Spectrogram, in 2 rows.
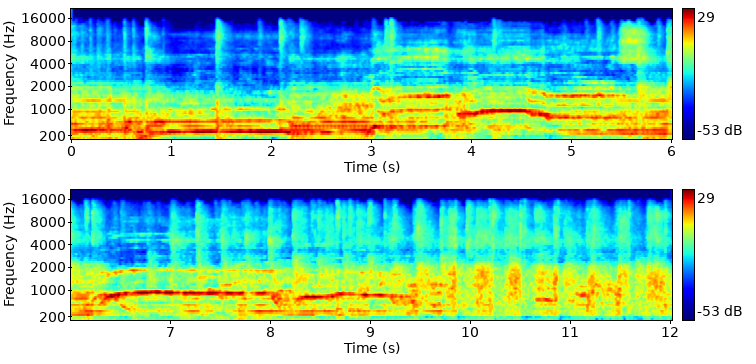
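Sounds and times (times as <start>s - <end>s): man singing: 0.0s - 6.0s.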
